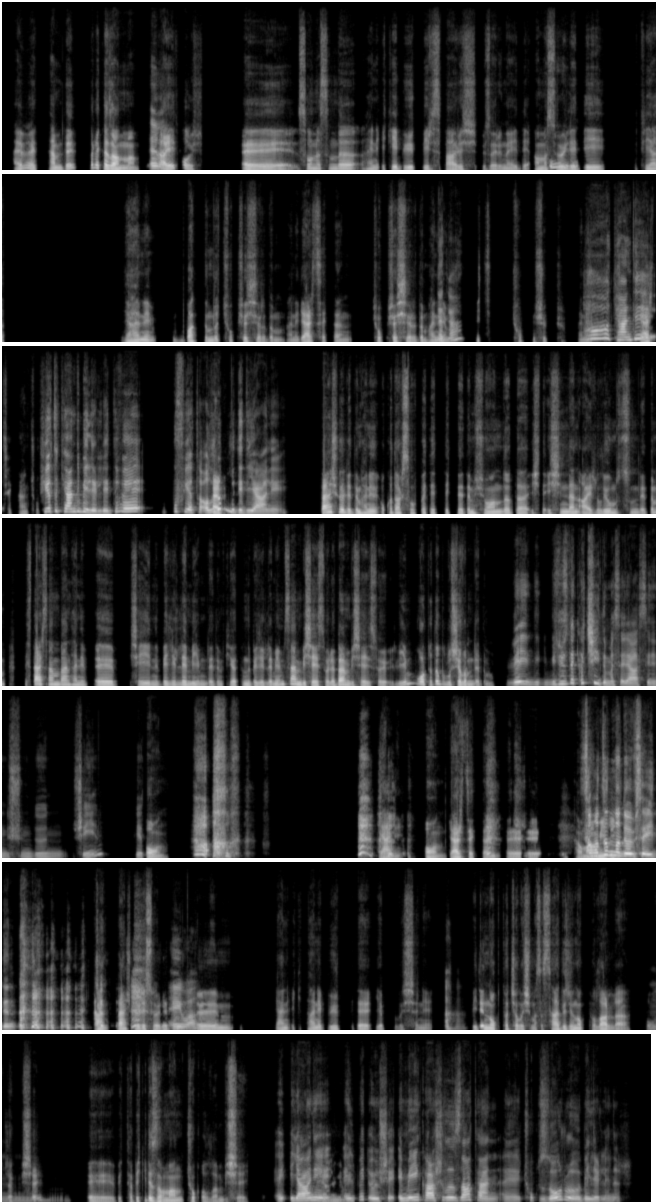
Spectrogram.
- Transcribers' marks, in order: other background noise; inhale; chuckle; unintelligible speech; chuckle; laughing while speaking: "Çok"; other noise; drawn out: "Hımm"
- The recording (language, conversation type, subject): Turkish, podcast, Sanat ve para arasında nasıl denge kurarsın?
